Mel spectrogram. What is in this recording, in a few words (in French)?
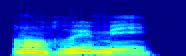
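"enrhumee", French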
